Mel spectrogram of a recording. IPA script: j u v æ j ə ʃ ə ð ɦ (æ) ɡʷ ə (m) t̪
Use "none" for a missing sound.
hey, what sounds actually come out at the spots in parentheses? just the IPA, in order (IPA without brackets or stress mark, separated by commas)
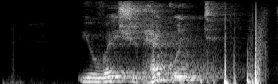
æ, n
